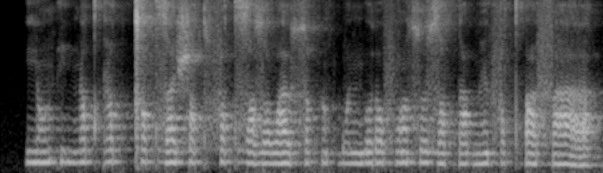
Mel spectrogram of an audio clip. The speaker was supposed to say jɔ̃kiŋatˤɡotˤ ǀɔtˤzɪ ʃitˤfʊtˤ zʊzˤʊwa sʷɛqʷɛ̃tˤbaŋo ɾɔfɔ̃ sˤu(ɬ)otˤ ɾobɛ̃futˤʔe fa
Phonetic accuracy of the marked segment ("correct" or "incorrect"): incorrect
